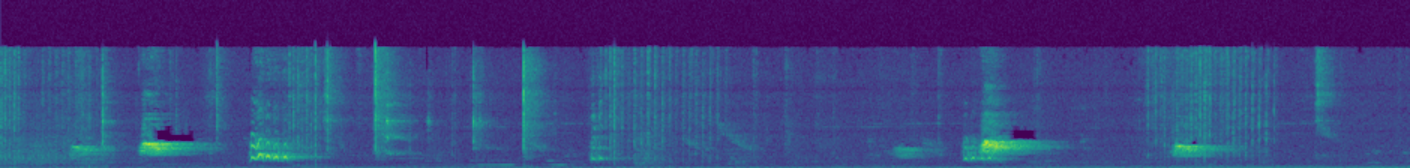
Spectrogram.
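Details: Bathing and singing at once, a kept red-whiskered bulbul with partial cheek patches and lion-style crest gives a few loud whistled notes in two clusters, separated by a quiet gap, over low rumbling hum.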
